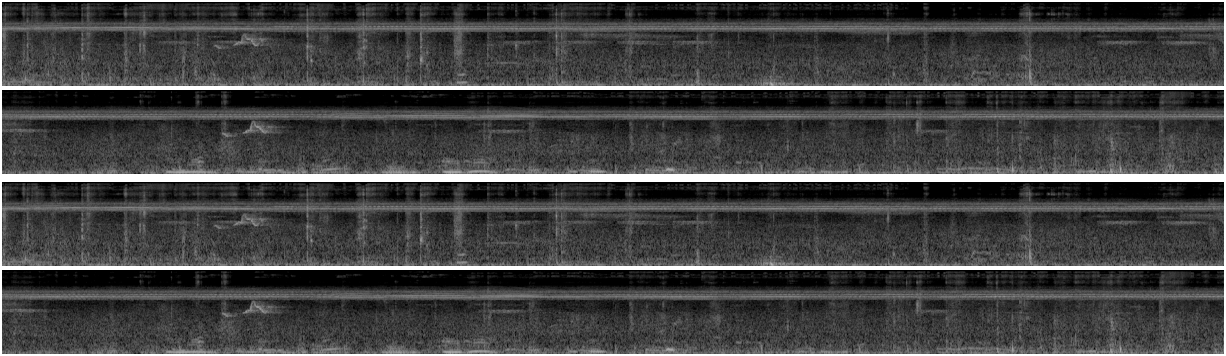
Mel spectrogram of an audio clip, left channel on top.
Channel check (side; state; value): both; identical; correlation 1.00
